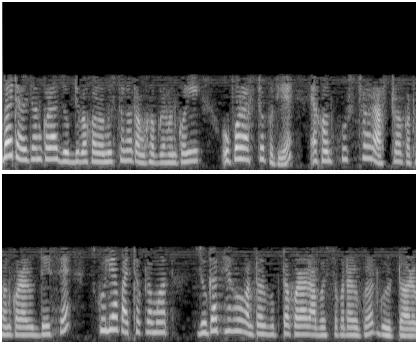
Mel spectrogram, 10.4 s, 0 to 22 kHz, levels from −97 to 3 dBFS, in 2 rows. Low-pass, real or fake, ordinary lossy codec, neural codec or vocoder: 3.6 kHz; real; AAC, 24 kbps; none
